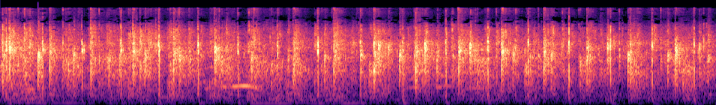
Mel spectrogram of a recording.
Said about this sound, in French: je vous invite à vous lever pour qu'on vous remercie. Même si ce n'est pas fini, c'est bien d'applaudir avant que ce soit fini. Merci. Bravo.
